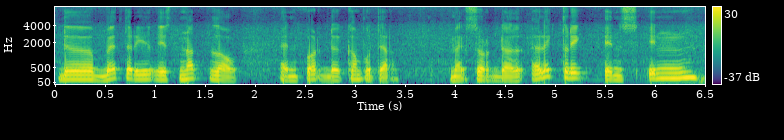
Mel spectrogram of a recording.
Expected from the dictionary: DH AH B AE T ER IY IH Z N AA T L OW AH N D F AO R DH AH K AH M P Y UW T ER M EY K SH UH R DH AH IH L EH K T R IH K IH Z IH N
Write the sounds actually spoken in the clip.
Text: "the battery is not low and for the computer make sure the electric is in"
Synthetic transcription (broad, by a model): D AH B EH T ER IY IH S N AA T L OW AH N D F AO R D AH K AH M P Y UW T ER M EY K S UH R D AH IH L EH K T R IH K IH S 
